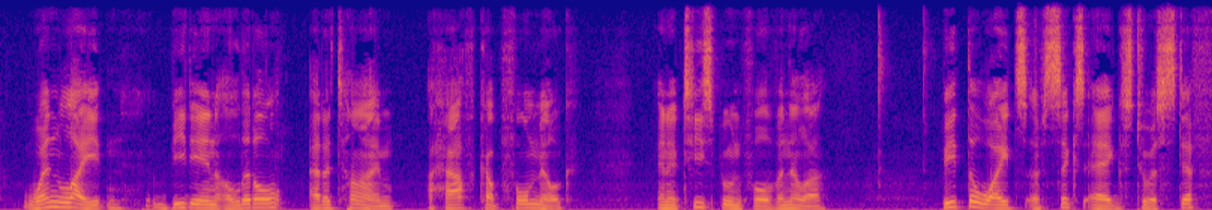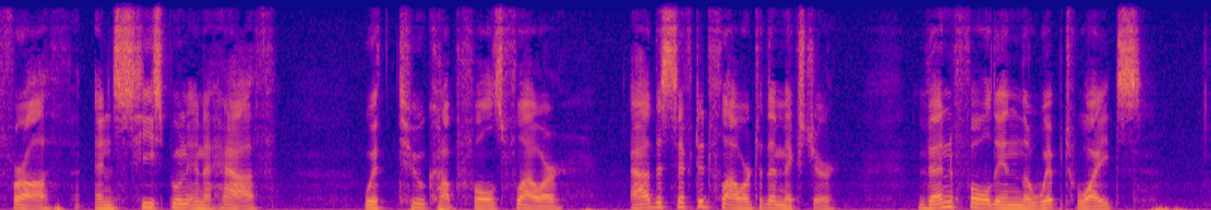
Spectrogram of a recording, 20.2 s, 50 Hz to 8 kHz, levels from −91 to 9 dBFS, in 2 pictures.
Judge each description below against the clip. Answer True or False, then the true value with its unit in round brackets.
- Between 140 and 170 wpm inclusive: True (150 wpm)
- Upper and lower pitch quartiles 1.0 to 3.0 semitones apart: False (4.1 semitones)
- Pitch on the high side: False (130 Hz)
